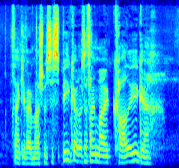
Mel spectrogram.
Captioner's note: speaking French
